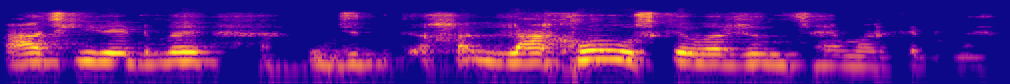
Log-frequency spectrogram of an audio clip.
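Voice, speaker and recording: Dark-voiced man teaching astrology. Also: high voice, normal speed, highs cut off. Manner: explanatory, mixes Hindi with English terms. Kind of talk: online class lecture.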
